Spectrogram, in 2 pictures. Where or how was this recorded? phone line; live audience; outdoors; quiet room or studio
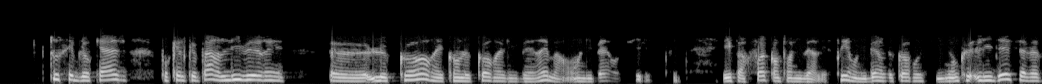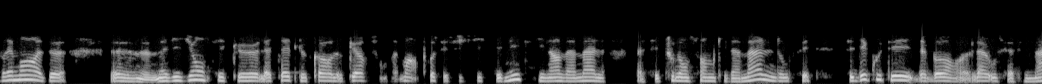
phone line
